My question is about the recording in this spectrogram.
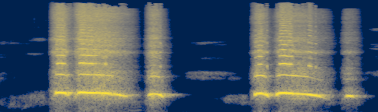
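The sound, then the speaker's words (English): A person imitates a wood pigeon's cooing, voicing two clear phrases, each a long hooting coo followed by a short one, with a brief pause between them. “Or if if you're in a, like a particularly shy area of Scotland, you might get the fucking wood pigeon, right? Oh, the one that that, that nests the... in the chimney and gives it these.”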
